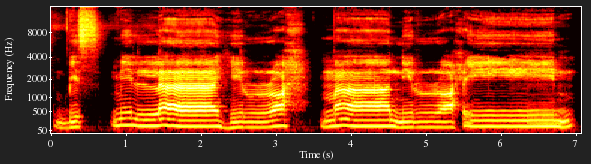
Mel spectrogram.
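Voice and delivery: slow, drawn-out Quranic chanting; slow recitation. Shown as a demonstration. Teacher reciting the opening phrase slowly for students. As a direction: intone each syllable long and melodic. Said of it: "তাহলে আমি আর করে বলি".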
